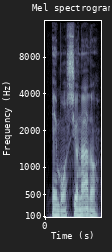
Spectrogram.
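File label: excited, spanish, male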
